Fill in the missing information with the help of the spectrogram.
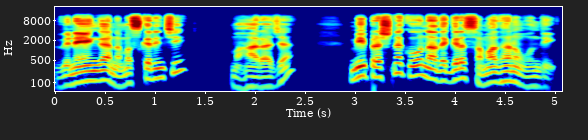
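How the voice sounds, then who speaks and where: A man telling a children's story in a conversational, expressive and explanatory way, as one of two narrators. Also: fairly low pitch, moderate pace, dry recording, studio quality. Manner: expressive, explanatory, acts out characters' quoted lines.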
